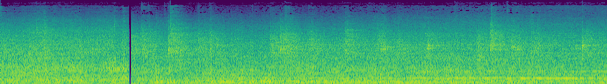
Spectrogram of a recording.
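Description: A metro train rumbles into an echoing underground station.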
